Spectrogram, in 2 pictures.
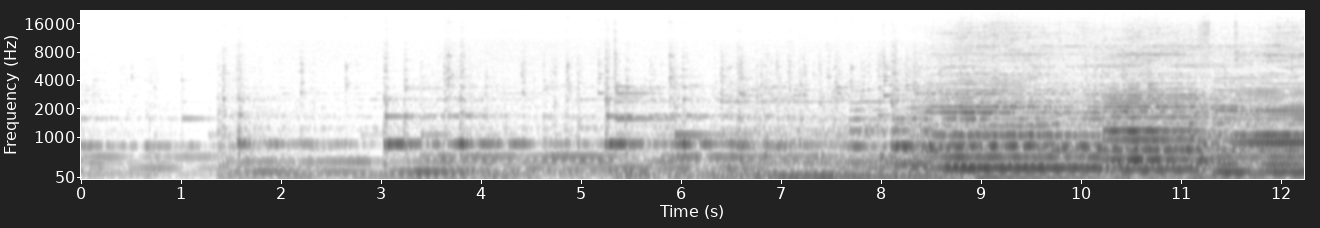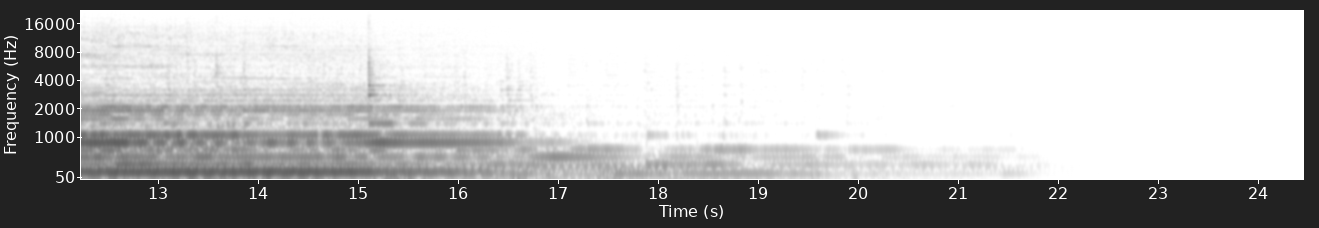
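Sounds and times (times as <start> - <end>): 
Jewish violin music: 0.0 - 18.4.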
